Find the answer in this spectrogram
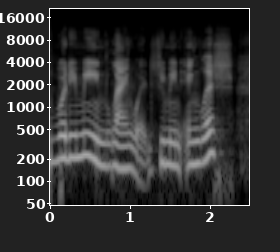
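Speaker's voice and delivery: ordinary delivery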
